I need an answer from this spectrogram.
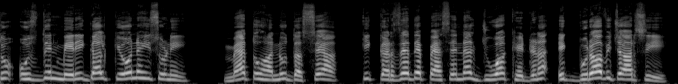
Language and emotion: Punjabi, angry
